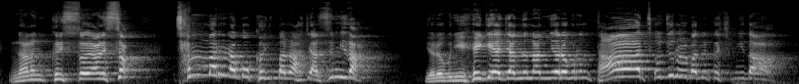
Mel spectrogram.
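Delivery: fired-up revival-style preaching, high and fiery. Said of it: "제가 화이트필드 목사님 아닌데 이렇게 하여튼 흉내를 냈다".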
